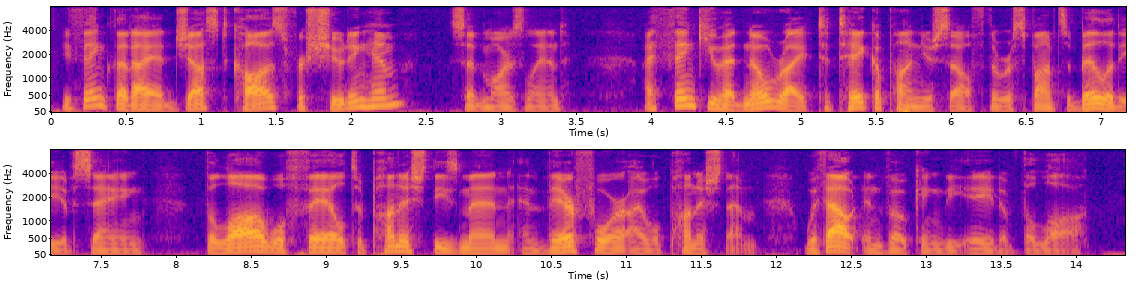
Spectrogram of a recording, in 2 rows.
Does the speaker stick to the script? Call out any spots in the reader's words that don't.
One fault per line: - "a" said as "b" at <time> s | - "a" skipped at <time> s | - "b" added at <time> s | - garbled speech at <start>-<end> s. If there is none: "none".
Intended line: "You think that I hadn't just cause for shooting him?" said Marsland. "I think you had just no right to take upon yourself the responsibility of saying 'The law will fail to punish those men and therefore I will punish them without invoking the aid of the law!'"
- "hadn't" said as "had" at 0.7 s
- "just" skipped at 4.6 s
- "those" said as "these" at 9.7 s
